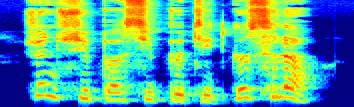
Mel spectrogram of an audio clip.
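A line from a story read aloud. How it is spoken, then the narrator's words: Exclaimed. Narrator (French): s'écria-t-elle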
